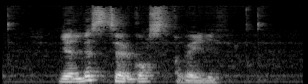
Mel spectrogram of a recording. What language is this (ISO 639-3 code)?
kab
